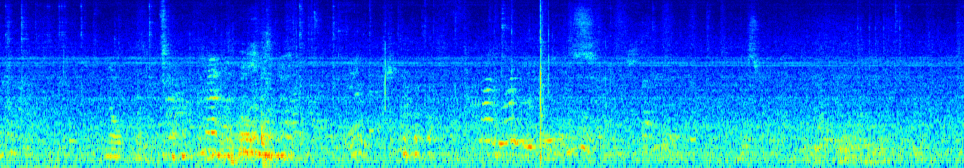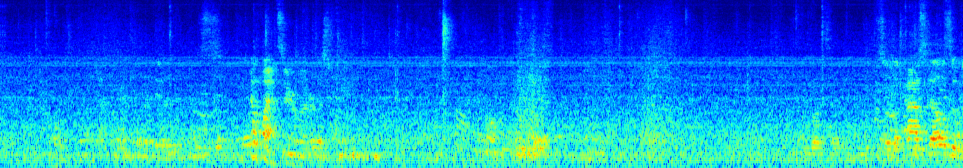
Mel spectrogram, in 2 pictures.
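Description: Children and adults murmur and chatter in a room.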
